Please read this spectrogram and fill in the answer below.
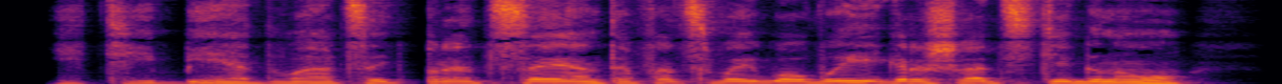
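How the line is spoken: Whisper. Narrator (Russian): Последние слова он произнес уже шепотом

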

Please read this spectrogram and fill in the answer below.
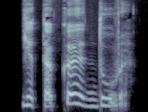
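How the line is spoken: Sobbing. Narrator (Russian): всхлипнула я

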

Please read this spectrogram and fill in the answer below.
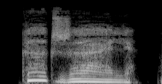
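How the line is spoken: Sighing. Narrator (Russian): вздохнула Ирина

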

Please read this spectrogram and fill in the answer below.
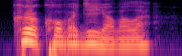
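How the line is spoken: Rough hoarse voice from depths. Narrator (Russian): Послышался грубый, охрипший голос из глубины

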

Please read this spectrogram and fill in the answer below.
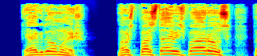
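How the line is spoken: Shouting. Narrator (Russian): прокричал Родригес

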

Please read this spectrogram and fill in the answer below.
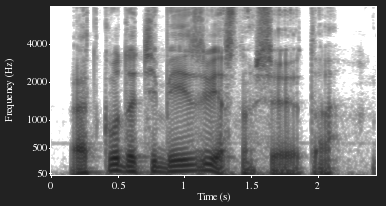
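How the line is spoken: Muffled question. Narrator (Russian): глухим голосом спросил Вальдемар

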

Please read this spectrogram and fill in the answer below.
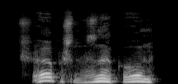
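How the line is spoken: Grumbling mutter. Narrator (Russian): буркнул Иван

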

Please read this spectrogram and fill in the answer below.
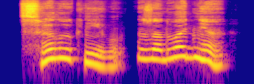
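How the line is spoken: Frightened whisper. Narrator (Russian): испуганно прошептала Эрли, напуганная теперь уже моей свирепостью

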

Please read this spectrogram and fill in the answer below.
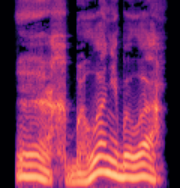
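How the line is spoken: Sighing. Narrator (Russian): вздохнул он

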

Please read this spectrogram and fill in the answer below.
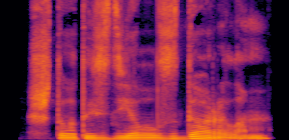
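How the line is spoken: Furious growl. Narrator (Russian): прорычал император, больше не в силах сдерживать ярость

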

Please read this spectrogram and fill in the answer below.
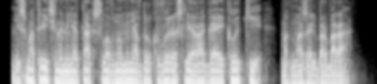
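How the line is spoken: Half-voice, ordinary tone. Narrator (Russian): В полголоса произнес Девре своим обычным голосом

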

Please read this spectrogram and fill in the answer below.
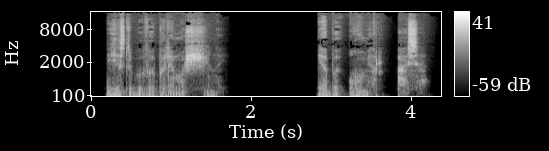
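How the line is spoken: Whisper after pause. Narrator (Russian): Константин … помолчав, сказал шепотом

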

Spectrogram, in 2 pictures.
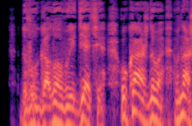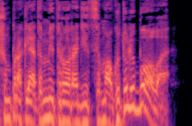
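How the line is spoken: Shouted outburst. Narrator (Russian): выкрикнул Гомер

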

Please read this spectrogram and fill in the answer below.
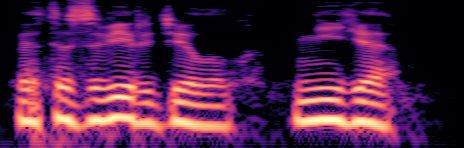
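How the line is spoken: Hoarse whisper. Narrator (Russian): хриплым шепотом сказал Варамир

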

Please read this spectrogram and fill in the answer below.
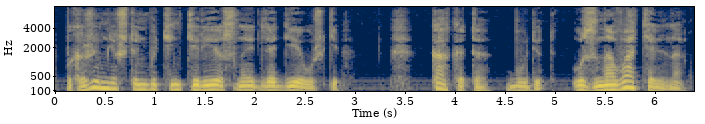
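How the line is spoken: Breathless whisper. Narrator (Russian): часто дыша, зашептала в ухо

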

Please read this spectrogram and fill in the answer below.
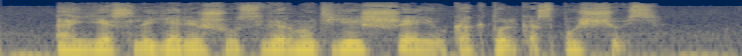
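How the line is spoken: Growling. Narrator (Russian): прорычал Джек

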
